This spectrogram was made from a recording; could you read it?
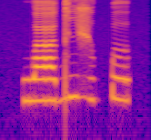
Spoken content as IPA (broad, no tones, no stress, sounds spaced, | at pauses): w a d i ʒ ʊ k͡p ə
